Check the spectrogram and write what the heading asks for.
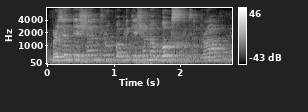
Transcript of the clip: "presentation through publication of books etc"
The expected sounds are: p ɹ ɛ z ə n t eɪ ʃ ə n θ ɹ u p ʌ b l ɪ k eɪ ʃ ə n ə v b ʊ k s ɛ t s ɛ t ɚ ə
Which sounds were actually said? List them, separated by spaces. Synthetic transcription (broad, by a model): p ɹ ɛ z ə n t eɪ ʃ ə n t ɹ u p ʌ b l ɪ k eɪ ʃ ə n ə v b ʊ k s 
